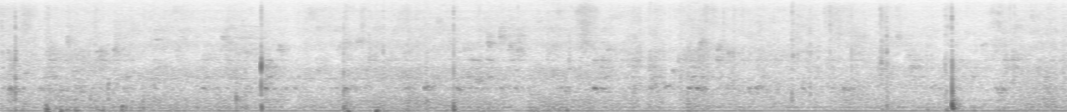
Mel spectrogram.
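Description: Playing cards riffle and slap softly as they are shuffled.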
